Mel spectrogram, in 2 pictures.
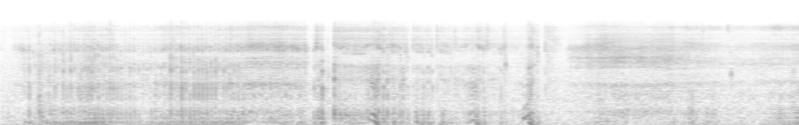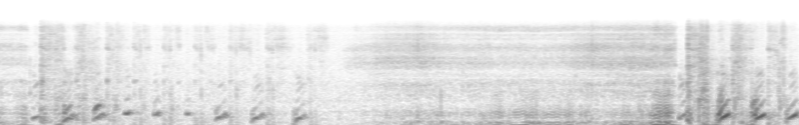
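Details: Sleeping dog having a nightmare, giving a run of short, squeaky rising yips and whimpers through the middle and end, between stretches of soft breathy noise in a quiet room.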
